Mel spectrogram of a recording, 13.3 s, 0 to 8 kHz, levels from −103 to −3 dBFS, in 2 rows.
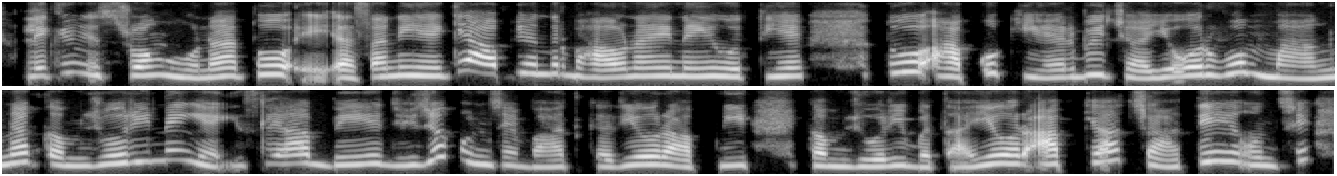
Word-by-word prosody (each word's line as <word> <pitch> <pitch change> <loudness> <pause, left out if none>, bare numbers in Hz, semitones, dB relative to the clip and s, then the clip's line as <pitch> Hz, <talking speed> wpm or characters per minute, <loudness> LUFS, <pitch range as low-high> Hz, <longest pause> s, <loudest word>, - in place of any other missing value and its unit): लेकिन 300 +4 -4
स्ट्राँग 275 +3 +1
होना 225 +4 +2
तो 300 - +2 0.2
ए - - -4
ऐसा 225 +3 +1
नहीं 270 +2 +1
है 260 -1 +2
कि 250 - -6
आपके 330 +1 +4
अंदर 320 -1 -2
भावनाएँ 250 +2 +1
नहीं 250 0 +1
होती 240 0 -2
है। 255 - -1 0.4
तो 370 +2 +3
आपको 290 +1 +3
केयर 230 -8 -6
भी 295 0 0
चाहिए 210 +1 -1
और 275 +2 +4
वो 355 +3 +2
माँगना 220 +3 0
कमज़ोरी 250 +7 -1
नहीं 365 -8 -4
है 205 - -1
इसलिए 265 +5 -8
आप 280 0 +2
बेझिझक 250 - -3
उनसे 230 -5 -5
बात 180 +1 -7
करिए। 190 +5 -4
और 245 - +4
अपनी 215 +3 -1 0.3
कमज़ोरी 190 0 0
बताइए 185 +6 -2
और 270 0 +5
आप 260 - +6
क्या 345 - +2
चाहते 230 - -2
हैं 330 -1 -1
उनसे 225 - -6
245 Hz, 190 wpm, -23 LUFS, 215-285 Hz, 0.4 s, आप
